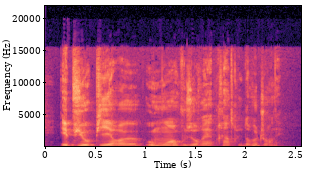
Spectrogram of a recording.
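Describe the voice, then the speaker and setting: Recorded very cleanly against a silent background, a man with a normal speaking voice speaks at fairly low pitch with ordinary pitch variation. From southern France, Salon-de-Provence area. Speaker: air show commentator and military officer. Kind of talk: interview.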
